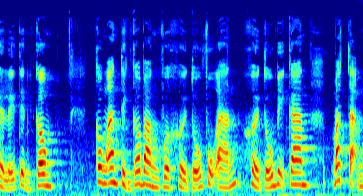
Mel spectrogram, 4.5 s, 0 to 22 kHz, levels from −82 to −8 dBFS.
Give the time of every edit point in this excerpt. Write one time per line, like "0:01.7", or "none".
0:01.1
